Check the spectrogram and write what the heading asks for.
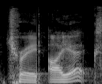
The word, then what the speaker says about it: TradeIX: I have the good fortune of being joined by the guy from TradeIX, as I now know it's pronounced.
